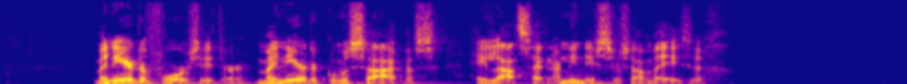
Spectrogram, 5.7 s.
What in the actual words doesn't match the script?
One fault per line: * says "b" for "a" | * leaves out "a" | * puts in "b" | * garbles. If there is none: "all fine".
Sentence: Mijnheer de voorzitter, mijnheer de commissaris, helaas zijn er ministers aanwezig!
all fine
